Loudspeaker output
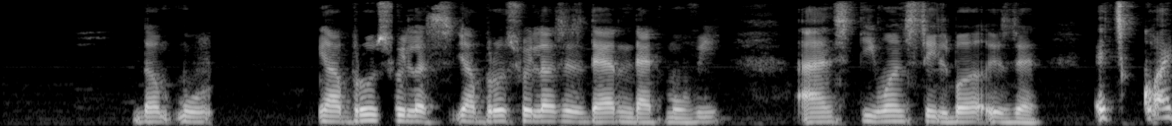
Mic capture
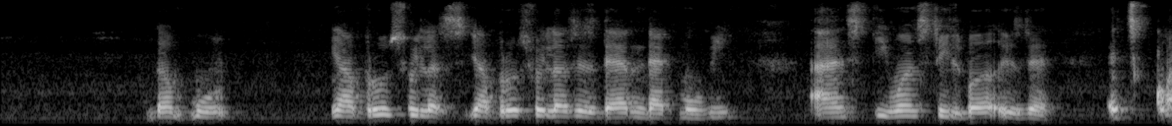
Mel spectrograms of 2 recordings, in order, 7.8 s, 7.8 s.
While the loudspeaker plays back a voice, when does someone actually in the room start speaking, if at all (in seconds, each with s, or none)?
none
